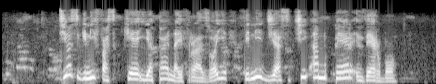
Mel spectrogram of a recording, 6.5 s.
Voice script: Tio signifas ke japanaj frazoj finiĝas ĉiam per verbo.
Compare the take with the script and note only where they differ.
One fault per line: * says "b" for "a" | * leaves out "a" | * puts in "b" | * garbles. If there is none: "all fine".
all fine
